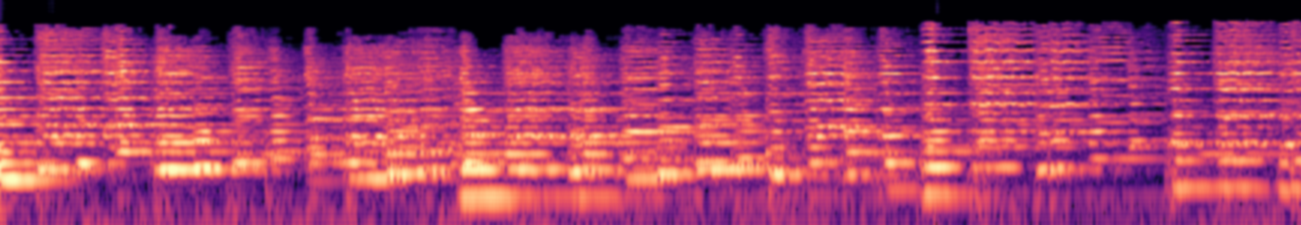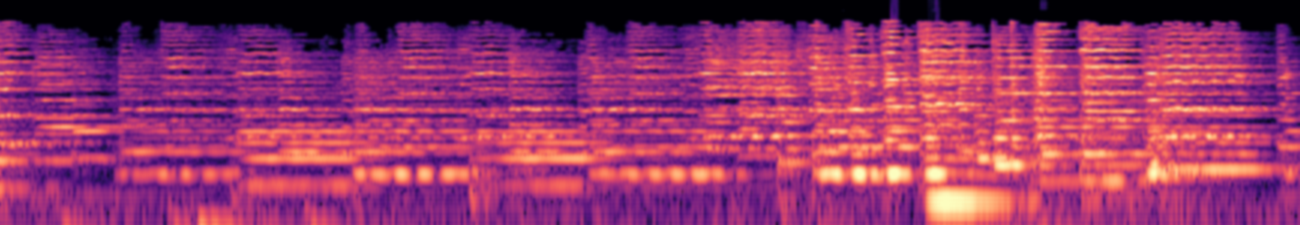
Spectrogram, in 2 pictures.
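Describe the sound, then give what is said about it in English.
A minuet movement from a classical piece plays, with instruments carrying graceful, stately melodic lines over a steady dance pulse. The music stays full and even in volume throughout, with no talking. “the minuet sounds like this.”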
